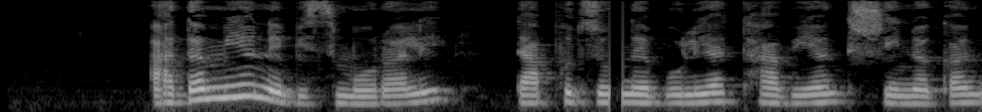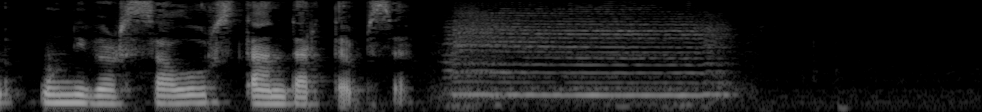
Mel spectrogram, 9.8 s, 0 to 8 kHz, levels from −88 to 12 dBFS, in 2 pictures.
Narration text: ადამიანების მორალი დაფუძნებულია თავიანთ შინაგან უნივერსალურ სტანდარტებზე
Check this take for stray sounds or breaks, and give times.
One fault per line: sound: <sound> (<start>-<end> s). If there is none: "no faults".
sound: dropout (3.0-3.1 s)
sound: squeak (7.1-8.6 s)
